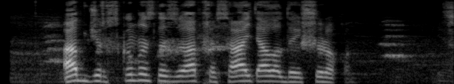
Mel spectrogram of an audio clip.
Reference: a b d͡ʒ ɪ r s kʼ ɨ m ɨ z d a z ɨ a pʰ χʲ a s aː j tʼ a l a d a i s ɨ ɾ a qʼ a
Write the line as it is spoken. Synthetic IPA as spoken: a b d͡ʒ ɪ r s kʼ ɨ m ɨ z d a z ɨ a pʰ χʲ a s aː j tʼ a l a d a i ʂ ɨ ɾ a qʼ a

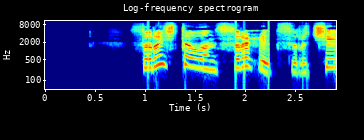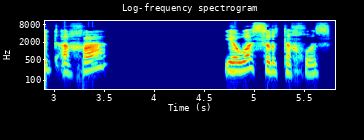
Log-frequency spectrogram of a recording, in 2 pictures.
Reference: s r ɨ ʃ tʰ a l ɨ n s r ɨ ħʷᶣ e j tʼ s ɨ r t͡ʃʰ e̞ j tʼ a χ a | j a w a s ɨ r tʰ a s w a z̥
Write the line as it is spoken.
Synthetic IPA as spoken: s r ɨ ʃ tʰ a l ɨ n s r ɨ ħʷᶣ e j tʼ s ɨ r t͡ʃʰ e̞ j tʼ a χ a | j a w a s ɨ r tʰ a χ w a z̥

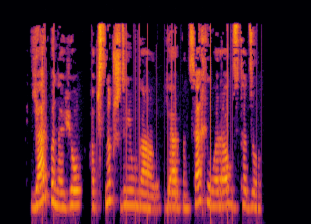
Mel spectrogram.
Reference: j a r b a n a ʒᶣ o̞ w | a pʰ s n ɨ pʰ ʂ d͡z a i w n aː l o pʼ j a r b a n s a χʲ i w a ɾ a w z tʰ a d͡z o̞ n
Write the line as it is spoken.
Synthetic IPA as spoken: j a r b a n a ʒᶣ o̞ w | a pʰ s n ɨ pʰ ʂ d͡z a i w n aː l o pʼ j a r b a n s a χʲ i w a ɾ a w z tʰ a d͡z o̞ n

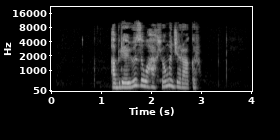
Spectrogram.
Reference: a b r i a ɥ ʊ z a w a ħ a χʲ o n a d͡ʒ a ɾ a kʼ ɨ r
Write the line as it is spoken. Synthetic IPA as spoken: a b r i a ɥ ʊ z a w a ħ a χʲ o m a d͡ʒ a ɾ a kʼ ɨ r

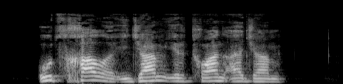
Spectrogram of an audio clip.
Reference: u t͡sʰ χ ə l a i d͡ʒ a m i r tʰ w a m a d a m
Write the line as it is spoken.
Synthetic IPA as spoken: u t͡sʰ χ a l a i d͡ʒ a m i r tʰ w a n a d͡ʒ a m

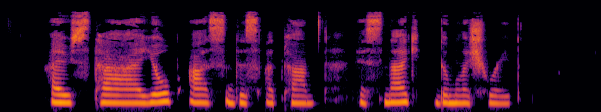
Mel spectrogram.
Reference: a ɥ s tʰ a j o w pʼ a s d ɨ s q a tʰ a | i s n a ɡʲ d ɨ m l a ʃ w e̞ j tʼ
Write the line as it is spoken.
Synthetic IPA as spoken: a ɥ s tʰ a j o w pʼ a s d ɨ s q a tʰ a | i s n a ɡʲ d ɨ m l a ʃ w e̞ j tʼ

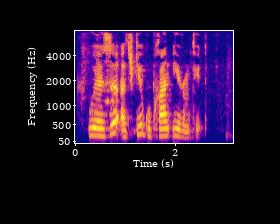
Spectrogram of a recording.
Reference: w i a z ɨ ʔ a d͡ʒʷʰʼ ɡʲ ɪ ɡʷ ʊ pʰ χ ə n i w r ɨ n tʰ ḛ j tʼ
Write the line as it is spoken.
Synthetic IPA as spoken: w i a z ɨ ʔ a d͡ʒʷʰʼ ɡʲ ɪ ɡʷ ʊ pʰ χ a n i r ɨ m tʰ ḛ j tʼ

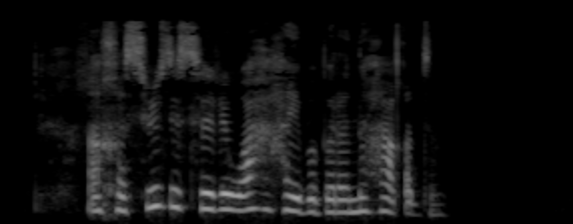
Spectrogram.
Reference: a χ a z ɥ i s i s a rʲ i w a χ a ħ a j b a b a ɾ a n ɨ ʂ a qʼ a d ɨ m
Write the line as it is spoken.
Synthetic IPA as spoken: a χ a s ɥ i z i s a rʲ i w a ħ a ħ a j b a b a ɾ a n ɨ ħ a qʼ a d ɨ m

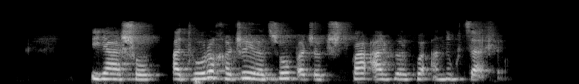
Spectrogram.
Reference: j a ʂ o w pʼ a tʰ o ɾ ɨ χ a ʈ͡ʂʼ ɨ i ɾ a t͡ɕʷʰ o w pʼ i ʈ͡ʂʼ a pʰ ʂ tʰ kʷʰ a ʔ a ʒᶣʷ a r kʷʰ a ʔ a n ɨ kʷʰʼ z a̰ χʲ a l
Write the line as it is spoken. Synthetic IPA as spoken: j a ʂ o w pʼ a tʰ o ɾ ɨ χ a ʈ͡ʂʼ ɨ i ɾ a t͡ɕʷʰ o w pʼ a ʈ͡ʂʼ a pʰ ʂ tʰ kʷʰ a ʔ a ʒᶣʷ a r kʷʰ a ʔ a n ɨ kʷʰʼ d͡z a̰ χʲ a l

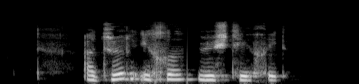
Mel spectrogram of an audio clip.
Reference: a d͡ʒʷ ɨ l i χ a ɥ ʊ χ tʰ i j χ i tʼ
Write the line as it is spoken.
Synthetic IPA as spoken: a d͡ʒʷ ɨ r i χ ə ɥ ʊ ʃ tʰ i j χ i tʼ

